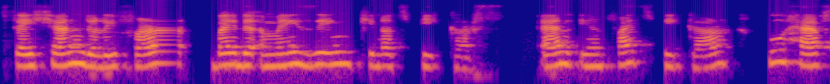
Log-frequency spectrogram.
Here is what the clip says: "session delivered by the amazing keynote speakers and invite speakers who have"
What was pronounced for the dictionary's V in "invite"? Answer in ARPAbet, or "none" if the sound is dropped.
F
